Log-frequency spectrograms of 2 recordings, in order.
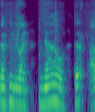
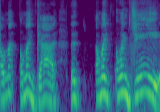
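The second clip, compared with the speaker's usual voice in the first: put-on slow-paced teenage girl character voice; 4 semitones higher than usual. Voicing a character in a teenager episode, teenage girl voice. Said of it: "A teenager's girl voice".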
